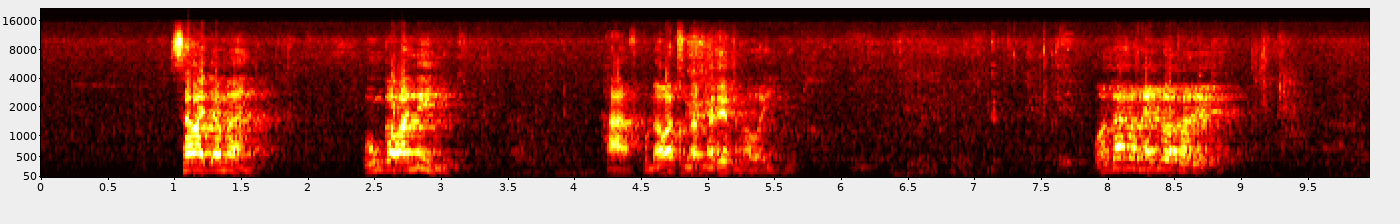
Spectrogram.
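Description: A middle-aged man speaks loudly in short bursts in a room with a slight echo.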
